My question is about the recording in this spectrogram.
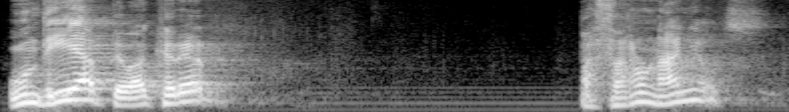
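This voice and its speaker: A man's voice: high voice, expressive, measured pace, vocal fry. An older man with a Mexican Spanish accent, a pastor preaching a sermon in a conversational way, with rhetorical questions and jokes. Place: church.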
